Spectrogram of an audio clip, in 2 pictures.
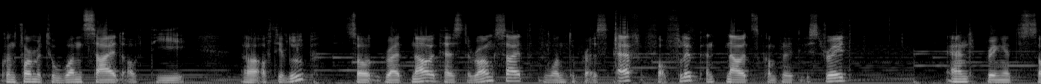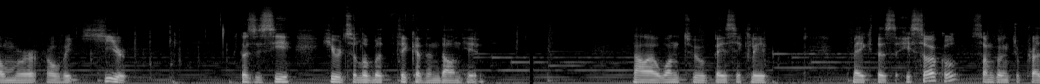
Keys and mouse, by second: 16.8 click, 16.9-20.8 middle drag, 20.7 n.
